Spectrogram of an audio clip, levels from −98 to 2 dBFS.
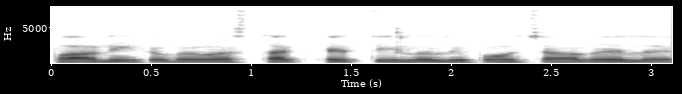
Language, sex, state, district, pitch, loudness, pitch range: Magahi, male, Bihar, Lakhisarai, 150 Hz, -26 LUFS, 145-150 Hz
